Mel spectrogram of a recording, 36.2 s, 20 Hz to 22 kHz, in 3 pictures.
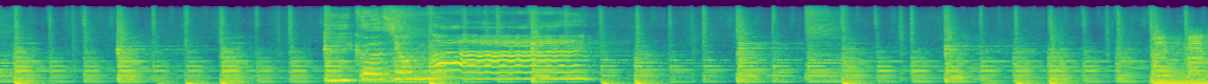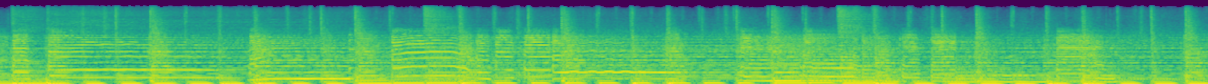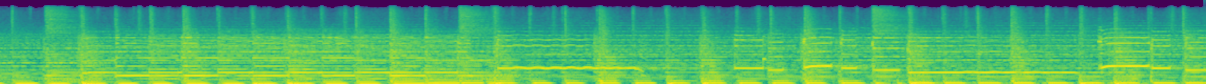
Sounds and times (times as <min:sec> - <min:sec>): Steel guitar, slide guitar: 0:11.5 - 0:36.2.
